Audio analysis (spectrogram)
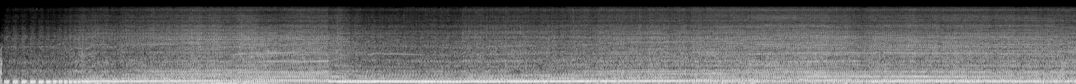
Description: Weird whining noise while riding. I don't know if it's harmful and I'm not quite sure what it is.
